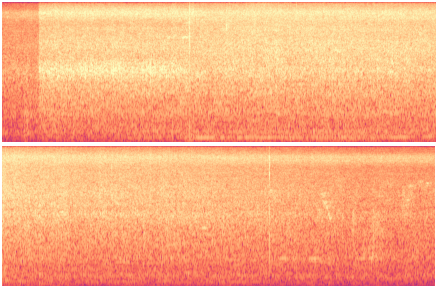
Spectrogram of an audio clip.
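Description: A faint, steady hiss of background noise that starts suddenly about half a second in and slowly fades, with a weak low hum beneath it.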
